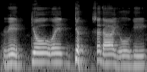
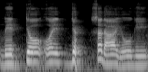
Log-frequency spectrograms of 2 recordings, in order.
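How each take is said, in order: Both takes have the same delivery.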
